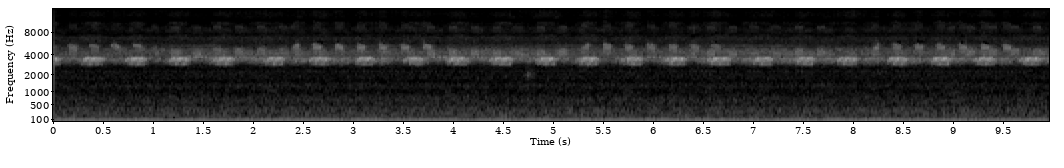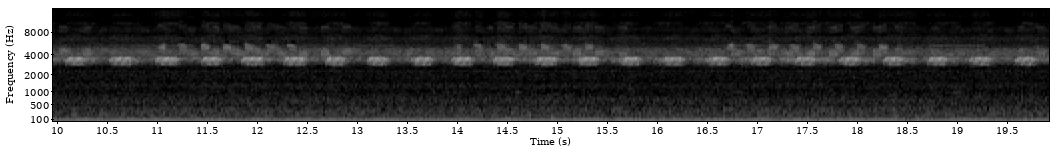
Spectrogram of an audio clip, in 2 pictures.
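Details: Autumn chorus of crickets and other insects in Korea, heard near a streetlamp: a steady high chirping pulse about twice a second, with a second faster trilling voice layered in bursts above it; no other clear sounds.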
